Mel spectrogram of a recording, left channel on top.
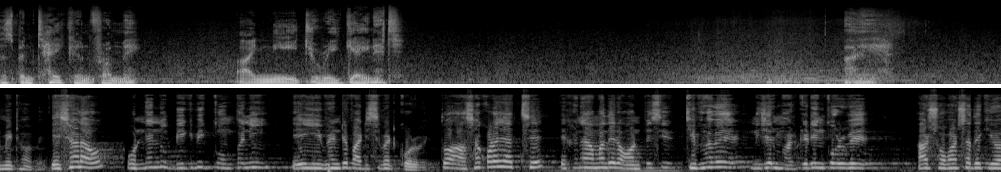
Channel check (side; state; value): both; different; correlation 0.00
